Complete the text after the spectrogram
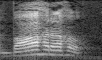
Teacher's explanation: ਅੰਦਰਹੁ ਬਾਹਰੋਂ ਨਹੀਂ ਕਹਿ ਦੇਣਾ ਦੋਵੇਂ ਹ ਬੋਲਣੇ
